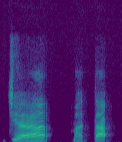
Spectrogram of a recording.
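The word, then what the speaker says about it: じゃまた: Yang pertama ini dibacanya ja mata.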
